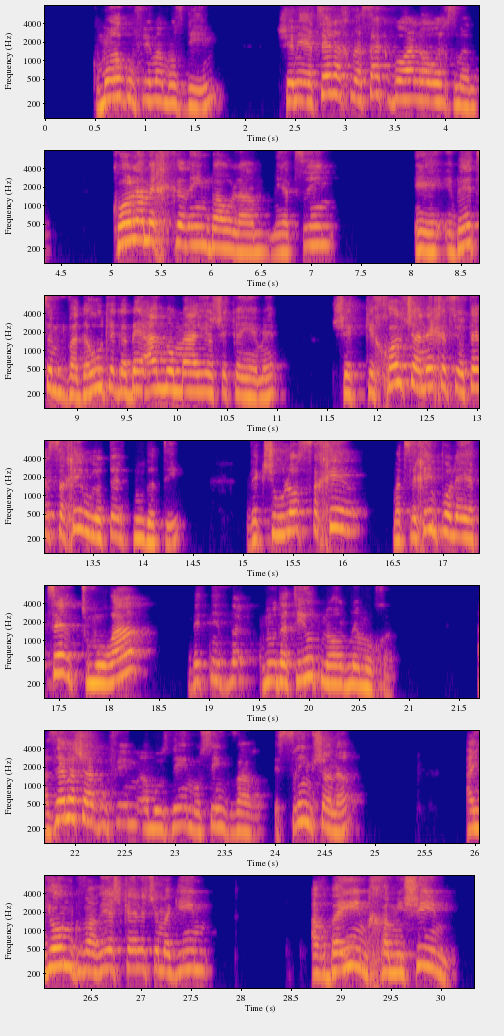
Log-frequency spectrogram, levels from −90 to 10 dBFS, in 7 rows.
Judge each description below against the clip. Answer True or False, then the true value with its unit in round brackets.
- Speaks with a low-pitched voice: False (220 Hz)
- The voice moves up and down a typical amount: True (4.2 semitones)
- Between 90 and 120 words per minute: True (100 wpm)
